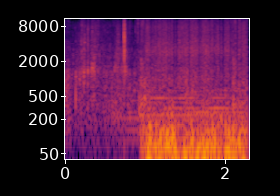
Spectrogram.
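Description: A pontoon boat's outboard motor running under way, with wind buffeting the microphone, coming in suddenly about halfway through. Before it there is a quieter stretch with one sharp click.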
